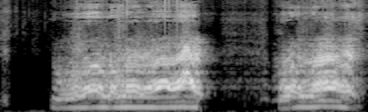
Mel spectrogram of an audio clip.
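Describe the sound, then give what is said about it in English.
A voice imitates an aggressive, frustrated bull with cows, making two low, guttural, drawn-out calls instead of a bugle, the first longer than the second, separated by a short pause. Fairly loud, with no other talking. “They'll hear those low guttural noises like that, and they know that that's an aggressive bull or a frustrated bull up there with cows.”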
